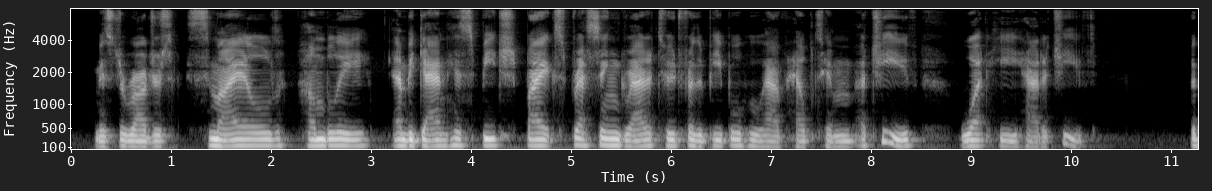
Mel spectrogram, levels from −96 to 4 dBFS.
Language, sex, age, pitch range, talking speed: English, male, 30-49, 110-130 Hz, 130 wpm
